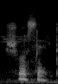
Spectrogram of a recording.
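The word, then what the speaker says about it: chaussettes: شراب اللي هو بيبقى جوز، يعني الشرابين الاتنين، فبنقولها لي شوسات، ما بنقولش ان شوسات. تمام. شوسات بتتنطق كده شوسات، نطقها سهل جدا شوسات.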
